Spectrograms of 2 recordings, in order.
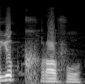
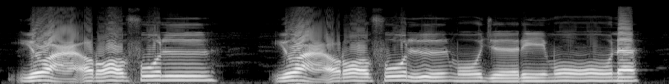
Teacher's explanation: Pada lafal bacaan yu'rafu, di sini ain memiliki sifat yaitu sifat bainiyah, yaitu suaranya tidak terlalu dialirkan dan tidak pula terlalu ditahan. Maka tapi hati-hati jangan dibaca dengan yu'rafu atau yukrafu.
